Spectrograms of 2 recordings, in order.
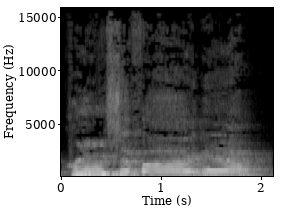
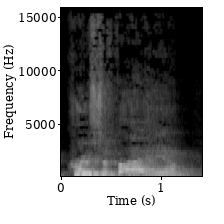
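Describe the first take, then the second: First: Loud, slow, drawn-out shout; shouted louder. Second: A firm, raised call; crowd's demand. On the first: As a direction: bellow it like an angry mob. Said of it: "they shouted louder". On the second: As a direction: answer the governor as one crowd. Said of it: "they all answered". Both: Acted.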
